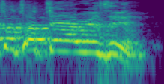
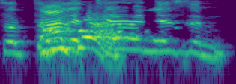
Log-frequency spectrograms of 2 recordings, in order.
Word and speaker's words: totalitarianism: No, I really want to pronounce it because everything I hear, if you listen to Iri Akara's way, he said total terrorism. It's totalitarianism. Totalitarianism.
